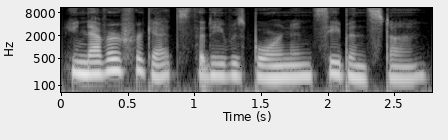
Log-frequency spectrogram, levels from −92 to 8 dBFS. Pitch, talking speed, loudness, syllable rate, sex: 180 Hz, 195 wpm, -17 LUFS, 4.9 syllables/s, female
